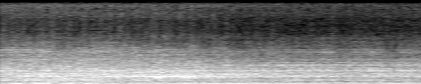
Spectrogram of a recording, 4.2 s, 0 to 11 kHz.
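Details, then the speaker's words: 2015 Land Rover Range Rover 3.0 HSE Supercharged, idling after head gasket work and coolant refill; steady, even idle with smooth low hum and faint supercharger whine, no knocks or misses. A cracked coolant pipe seam is leaking during warm-up. Normal idle. "Nice and calm and easy. So anyway, it's ready to rock and roll."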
